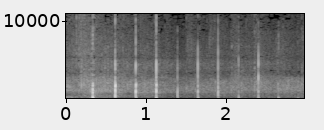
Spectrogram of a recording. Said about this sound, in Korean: 한 주간을 인도하신 우리 하나님께 영광의 박수 올려드리겠습니다.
